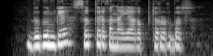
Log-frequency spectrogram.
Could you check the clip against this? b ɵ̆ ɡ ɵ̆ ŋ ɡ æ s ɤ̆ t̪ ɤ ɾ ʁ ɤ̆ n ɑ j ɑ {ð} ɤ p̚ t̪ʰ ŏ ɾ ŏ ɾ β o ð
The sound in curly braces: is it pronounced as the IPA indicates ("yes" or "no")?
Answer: no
